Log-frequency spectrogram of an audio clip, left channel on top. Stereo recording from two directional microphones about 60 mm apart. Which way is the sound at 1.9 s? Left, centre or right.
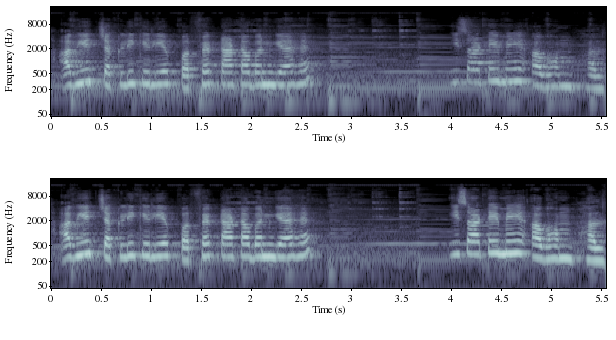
Right.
